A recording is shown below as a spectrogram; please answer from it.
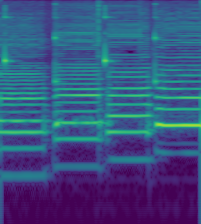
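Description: Bassoon playing a slow rising arpeggio, C, E, G and B-flat, each note about half a second, reaching up to D near the end. It is the opening run of the measure, slowed to steady even notes for practice.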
